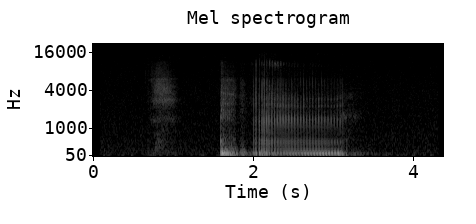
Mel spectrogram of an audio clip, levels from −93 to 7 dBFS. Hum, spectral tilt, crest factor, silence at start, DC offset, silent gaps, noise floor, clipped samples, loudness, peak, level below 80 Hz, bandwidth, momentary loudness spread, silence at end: none; -5.5 dB/octave; 22 dB; 0.1 s; under 0.1%; none; -74 dBFS; under 0.1%; -52 LUFS; -30 dBFS; -62 dBFS; 16 kHz; 16 LU; 0.1 s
